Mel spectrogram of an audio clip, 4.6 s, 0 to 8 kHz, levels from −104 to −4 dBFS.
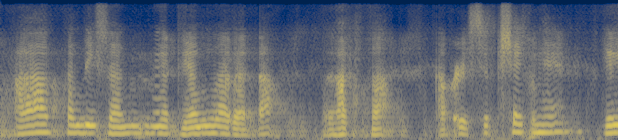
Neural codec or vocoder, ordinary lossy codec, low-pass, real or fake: codec, 16 kHz, 0.5 kbps, FreqCodec, smaller model; none; 7.2 kHz; fake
